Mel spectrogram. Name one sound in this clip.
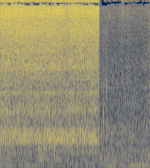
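Water pours from a tap into a metal pot.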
